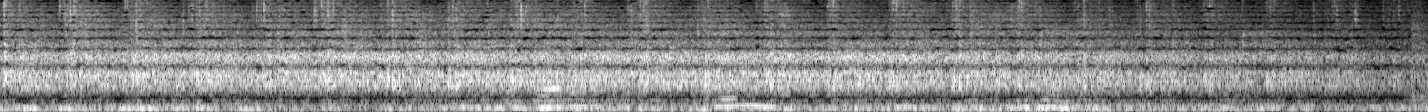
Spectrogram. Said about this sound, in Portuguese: Os aplausos são do Chega, que diz querer evitar a promulgação da eutanásia a todo o custo e por isso não perde uma ocasião para o demonstrar.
